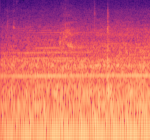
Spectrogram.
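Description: Steady, even pump hum with a constant pitch and no strain or knocking while the roof moves; top hydraulics working normally.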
